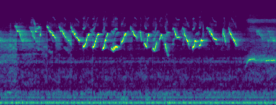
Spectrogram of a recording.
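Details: Dakun white-eye pressing its challenge to rivals, delivering a quick string of sharp, downslurred high chirps at about two or three per second, then a brief steady lower tone at the end; faint hum throughout.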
